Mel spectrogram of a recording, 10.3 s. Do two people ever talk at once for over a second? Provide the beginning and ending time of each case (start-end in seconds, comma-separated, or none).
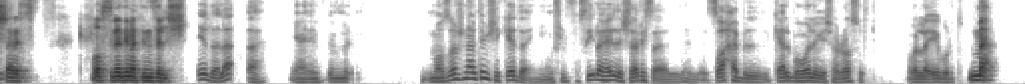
none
